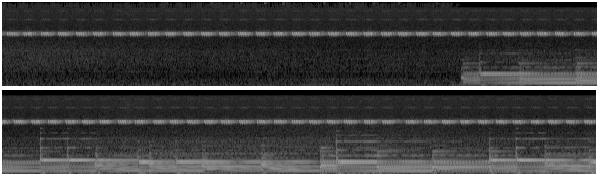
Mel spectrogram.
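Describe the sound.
Crickets chirping at night, heard from a balcony: a soft, steady, high-pitched pulsing trill runs throughout, and tonal music enters partway through and plays beneath it.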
